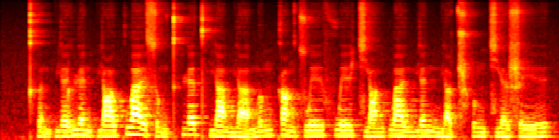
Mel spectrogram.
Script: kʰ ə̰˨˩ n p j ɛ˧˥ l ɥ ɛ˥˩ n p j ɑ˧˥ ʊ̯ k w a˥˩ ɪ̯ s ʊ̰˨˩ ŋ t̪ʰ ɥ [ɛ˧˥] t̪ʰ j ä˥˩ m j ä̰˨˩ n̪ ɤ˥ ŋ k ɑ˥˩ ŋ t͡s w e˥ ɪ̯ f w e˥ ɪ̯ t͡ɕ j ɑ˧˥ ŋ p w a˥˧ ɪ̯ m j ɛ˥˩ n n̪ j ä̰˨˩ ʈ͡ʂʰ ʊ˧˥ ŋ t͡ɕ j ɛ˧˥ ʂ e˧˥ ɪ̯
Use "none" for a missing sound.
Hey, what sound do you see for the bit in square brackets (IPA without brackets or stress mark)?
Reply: ɛ˥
